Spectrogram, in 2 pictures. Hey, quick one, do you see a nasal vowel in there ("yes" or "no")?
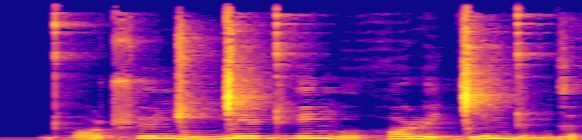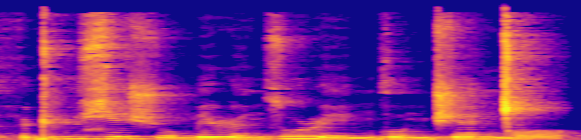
no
